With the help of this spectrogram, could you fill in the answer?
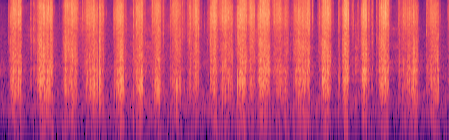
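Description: Fingertips with long red nails rub and scratch back and forth across the sequins of a pink stuffed sequin plush pig toy. The result is a quick, uneven run of bright, hissing scratch strokes with short gaps between them and almost no low end.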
